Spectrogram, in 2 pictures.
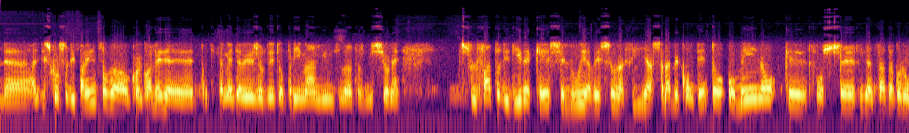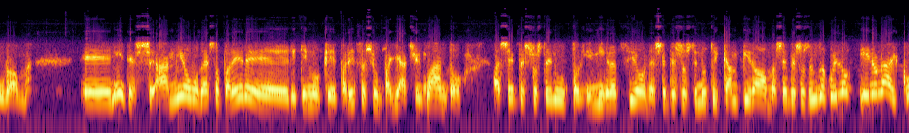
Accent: Veneto, Italy; personalmente però da Veneto mi dà fastidio che un Veneto la pensi in questo modo

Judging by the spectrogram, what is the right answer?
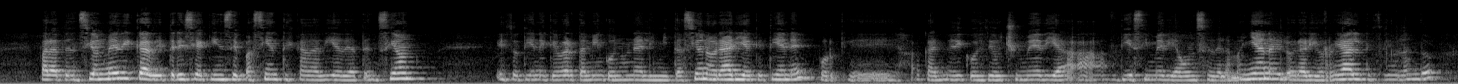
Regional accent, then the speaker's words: Guardia Mitre, Río Negro, Argentina; moved away as an adult; estuve 9 años en mi pueblo, que es Guardia Mitre, y después me vine para acá. Y bueno, ¿qué pasó? Yo me vine por cuestiones familiares

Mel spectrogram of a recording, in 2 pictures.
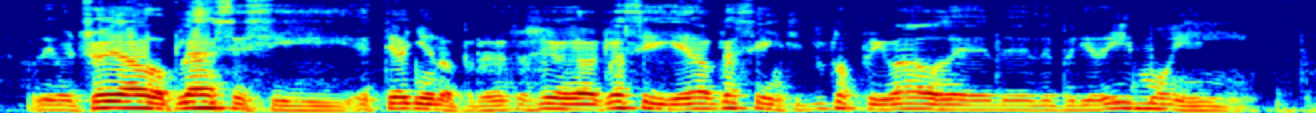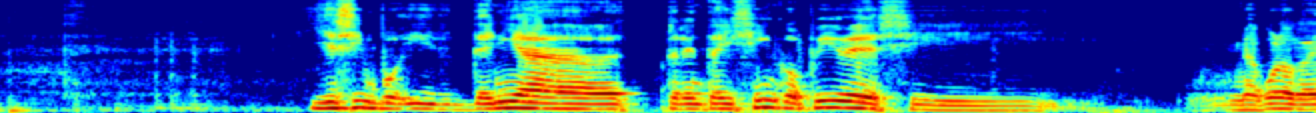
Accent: Argentina; el problema que nosotros tenemos como argentinos es profundamente cultural.

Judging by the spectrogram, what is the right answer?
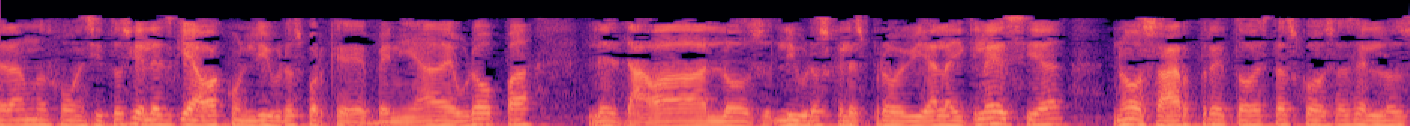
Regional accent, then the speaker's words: Colombia; moved away; also born or lived in Spain; Porque salí de Colombia, y al salir de Colombia como que me fui a España y empecé a mirar a mi país desde afuera

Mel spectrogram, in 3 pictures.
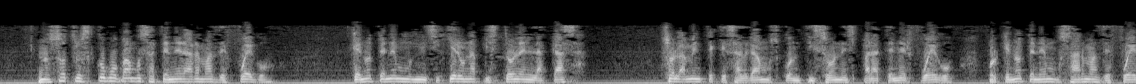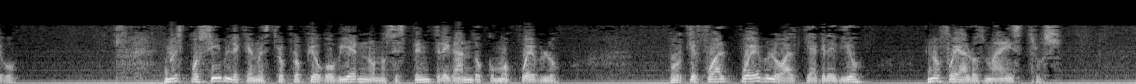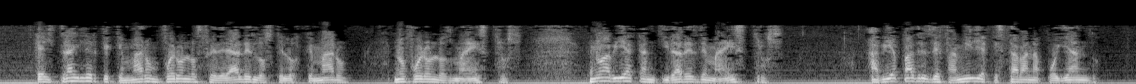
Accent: Mexico; Somos mexicanos. Hemos de ser tratados como tales.

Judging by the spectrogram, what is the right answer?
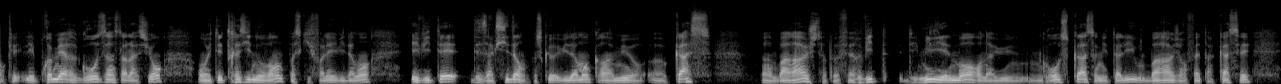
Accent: Valais, Switzerland; C'était le cas chez nous, en Valais.

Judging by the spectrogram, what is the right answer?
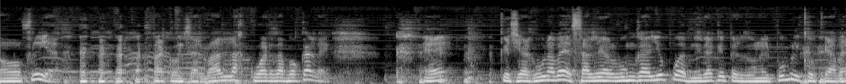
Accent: Villanueva de Tapia, Andalusia, Spain; de Villamar de Tapia, nacido y criado en Villamar de Tapia

